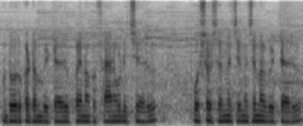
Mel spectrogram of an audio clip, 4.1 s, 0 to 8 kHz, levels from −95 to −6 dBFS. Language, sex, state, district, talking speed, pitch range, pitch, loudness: Telugu, male, Andhra Pradesh, Sri Satya Sai, 205 wpm, 120-130 Hz, 125 Hz, -18 LUFS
